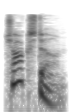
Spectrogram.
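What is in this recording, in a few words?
"chalkstone", British English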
